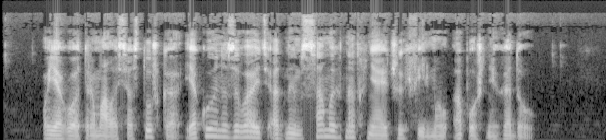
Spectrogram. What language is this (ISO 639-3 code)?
bel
